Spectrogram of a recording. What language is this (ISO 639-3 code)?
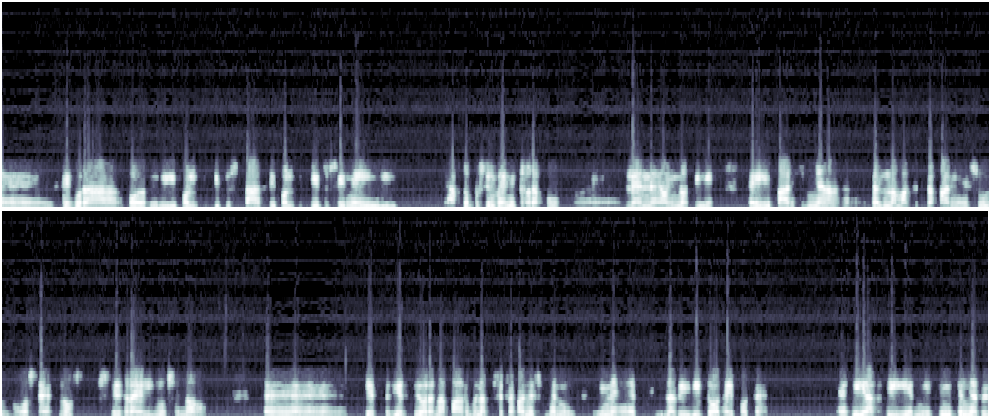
ell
